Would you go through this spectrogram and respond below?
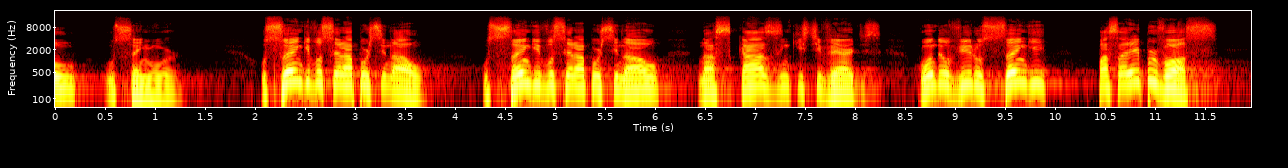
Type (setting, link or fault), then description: setting, large echoing room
